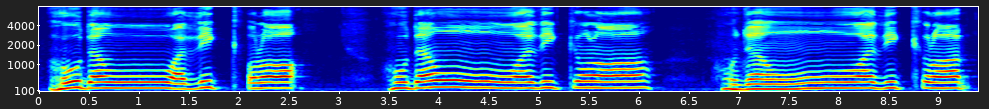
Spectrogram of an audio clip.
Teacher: अगर आप गौर करें तनवीन के बाद फ़ेयर मालूम में से वाव आ गया है, यहाँ पर इदगाम होगा, यानी गुन्ने के साथ पढ़ेंगे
